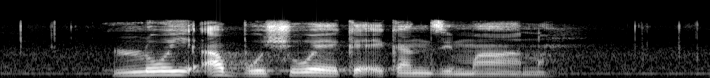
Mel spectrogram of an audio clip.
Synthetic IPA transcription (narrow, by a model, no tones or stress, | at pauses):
lojiʔaboʃiwɛkɛɛkand͡zimaːna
